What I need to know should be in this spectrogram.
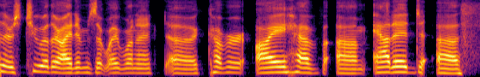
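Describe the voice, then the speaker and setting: A woman with an American accent speaks in fairly even intonation. The recording is very clean, with a silent background. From California. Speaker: open source project lead. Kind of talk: project meeting. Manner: halting, many fillers.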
